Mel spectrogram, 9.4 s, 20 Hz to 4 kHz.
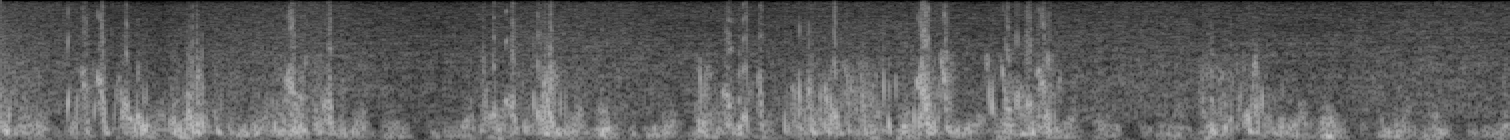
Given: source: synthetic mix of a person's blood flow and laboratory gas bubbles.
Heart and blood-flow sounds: Doppler ultrasound of blood flow; precordium
0.00-0.28 s: bubbles
0.39-0.97 s: bubbles
1.02-1.51 s: bubbles
1.68-2.19 s: bubbles
2.98-3.57 s: bubbles
4.32-4.82 s: bubbles
4.87-6.00 s: bubbles
6.15-6.66 s: bubbles
7.48-8.09 s: bubbles
From the record:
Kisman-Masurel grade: 333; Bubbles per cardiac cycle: rolling drumbeat, 9 or more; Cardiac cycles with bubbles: 50 to 99%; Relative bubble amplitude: loud (0.450 to 0.775); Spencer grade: 3 (all of the cardiac periods contain showers or single bubble signals, but not dominating or overriding the cardiac motion signals); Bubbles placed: anywhere in the cardiac cycle

